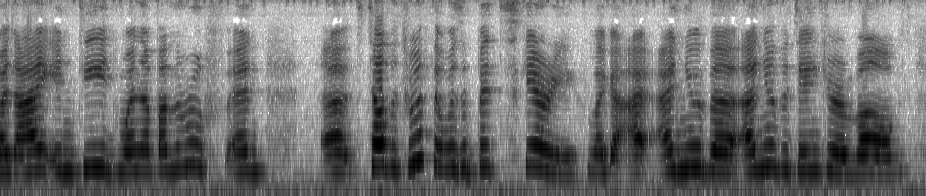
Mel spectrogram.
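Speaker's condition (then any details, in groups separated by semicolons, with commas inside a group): Cerebral palsy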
